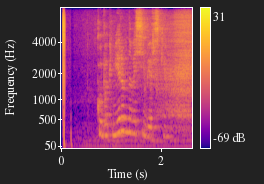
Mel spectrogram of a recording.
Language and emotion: Russian, neutral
